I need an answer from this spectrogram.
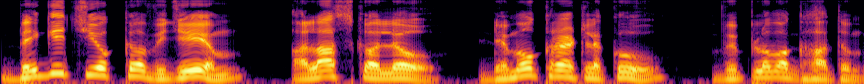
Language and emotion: Telugu, neutral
